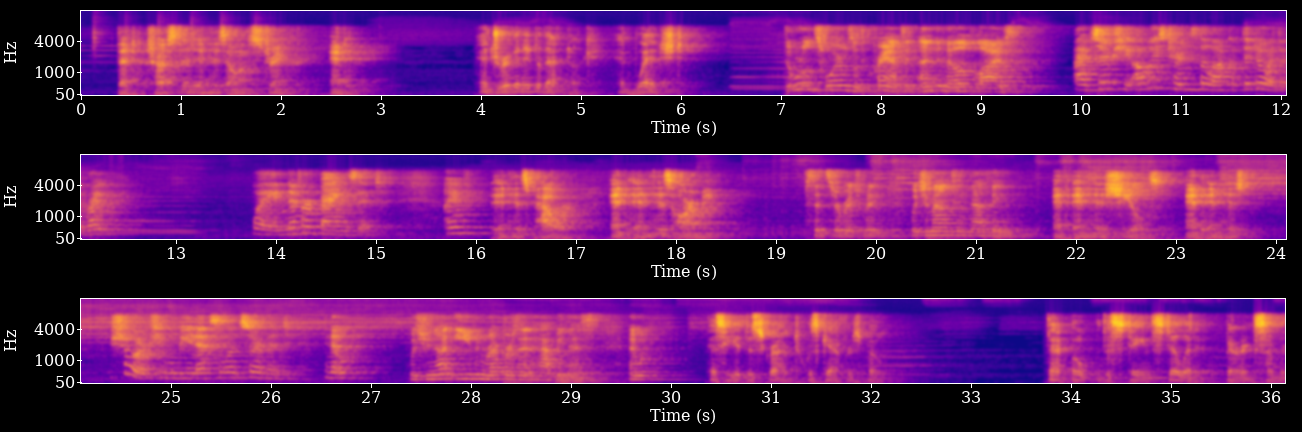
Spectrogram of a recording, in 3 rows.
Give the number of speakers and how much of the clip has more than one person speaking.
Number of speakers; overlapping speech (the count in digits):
4, no overlap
